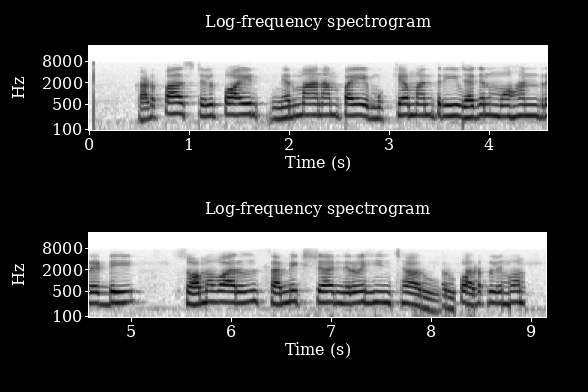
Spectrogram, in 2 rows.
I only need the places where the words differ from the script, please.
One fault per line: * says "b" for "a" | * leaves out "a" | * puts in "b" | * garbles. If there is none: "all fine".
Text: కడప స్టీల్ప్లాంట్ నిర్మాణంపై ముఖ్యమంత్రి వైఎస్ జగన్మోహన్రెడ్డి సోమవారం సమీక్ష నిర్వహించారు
* leaves out "వైఎస్"
* garbles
